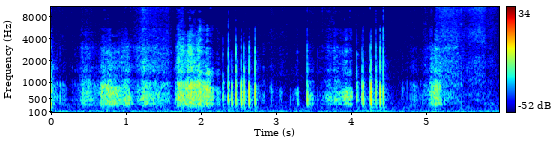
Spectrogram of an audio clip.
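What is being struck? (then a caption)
Closed corrugated cardboard box. Fingernails scratch and rapidly tap on top of a closed, hollow brown corrugated cardboard box resting on carpet, and the box shifts slightly. Soft scraping swells alternate with two quick bursts of sharp, hollow taps, with the sound concentrated in a papery midrange around 460 Hz.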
